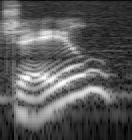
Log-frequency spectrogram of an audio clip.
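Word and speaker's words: gaol: so ludwig's rifle 10k yikes what gaul is pronounced jail and it's it's an it's an actual what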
